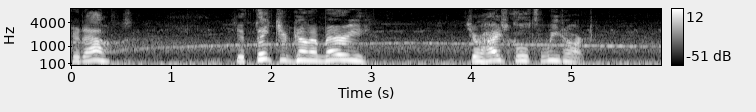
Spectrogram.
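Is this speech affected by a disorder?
Yes: cerebral palsy.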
